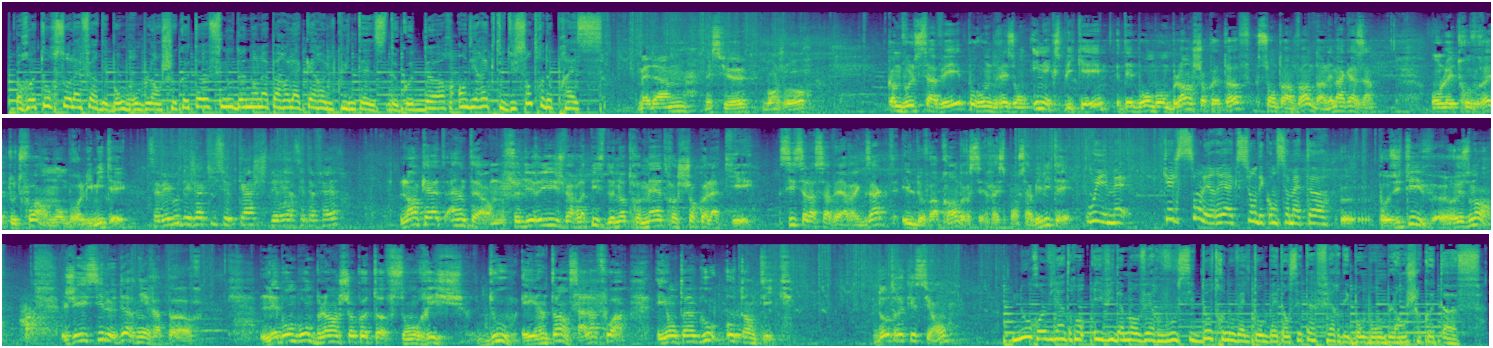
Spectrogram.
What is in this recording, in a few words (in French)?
radio pub spot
